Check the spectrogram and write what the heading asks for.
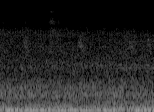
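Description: A steady low rumble of outdoor background noise, deep and unbroken, with small rapid swells in loudness.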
